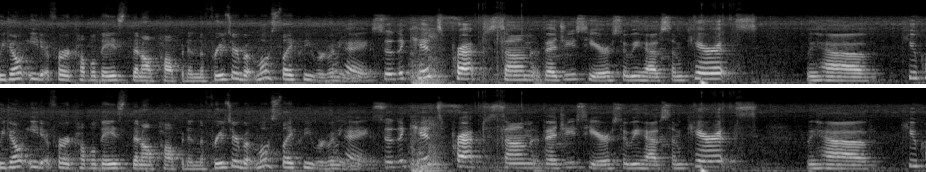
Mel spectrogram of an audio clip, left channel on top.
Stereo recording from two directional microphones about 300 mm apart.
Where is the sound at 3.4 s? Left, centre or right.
Left.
